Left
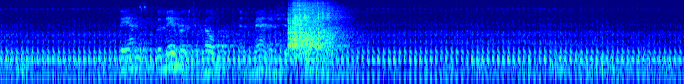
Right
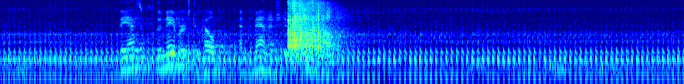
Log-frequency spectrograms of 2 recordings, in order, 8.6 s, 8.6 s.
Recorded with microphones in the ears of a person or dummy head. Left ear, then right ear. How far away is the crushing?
About 8.5 m.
